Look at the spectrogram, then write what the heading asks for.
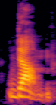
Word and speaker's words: dumb: Dumb. Okay, do you hear a B sound in there? Dumb.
